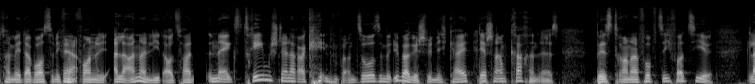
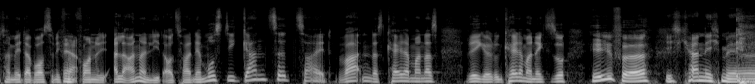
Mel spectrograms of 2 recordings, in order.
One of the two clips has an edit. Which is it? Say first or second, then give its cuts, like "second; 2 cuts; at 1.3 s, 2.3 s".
first; 2 cuts; at 1.9 s, 4.8 s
